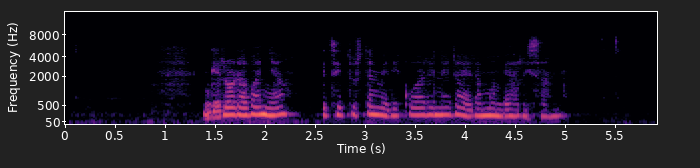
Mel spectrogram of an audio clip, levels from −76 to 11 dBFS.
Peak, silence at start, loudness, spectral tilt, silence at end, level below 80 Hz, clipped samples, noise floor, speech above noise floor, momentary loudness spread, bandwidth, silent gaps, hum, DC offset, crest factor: -12 dBFS; 1.4 s; -26 LUFS; -7.5 dB/octave; 0.95 s; -60 dBFS; under 0.1%; -64 dBFS; 39 dB; 17 LU; 7.4 kHz; none; none; under 0.1%; 16 dB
